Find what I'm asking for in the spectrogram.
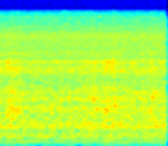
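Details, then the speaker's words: Bridgeport manual milling machine taking a cut off one side: steady, even cutting hiss with a faint constant tone and no squeal or chatter, chips flying, nice steady cut expected to leave a good surface finish; clean milling cut without chatter. "should be a nice surface finish it sounds good you don't hear chatter real nice Cut nice and steady"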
